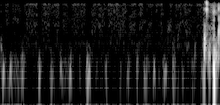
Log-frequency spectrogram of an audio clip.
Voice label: decoded speech, parrot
